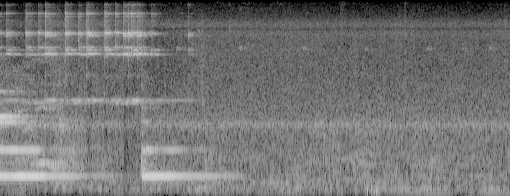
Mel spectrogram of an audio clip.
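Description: A conch shell (shankh) blown in two long, steady blasts, the first breaking off just under three seconds in and the second fading out about five seconds in. Temple bells ring along during the first few seconds, then only a low background hum remains.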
